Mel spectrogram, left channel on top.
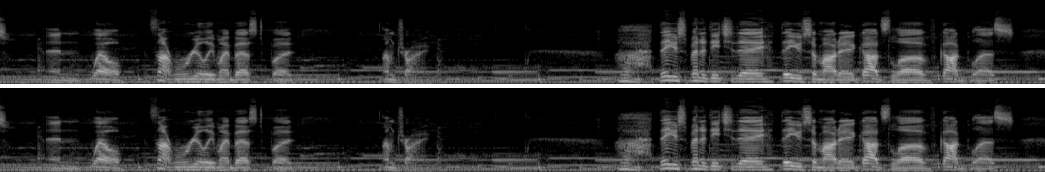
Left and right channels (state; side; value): identical; both; correlation 1.00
